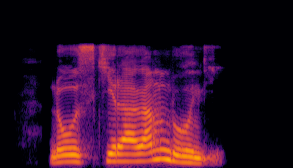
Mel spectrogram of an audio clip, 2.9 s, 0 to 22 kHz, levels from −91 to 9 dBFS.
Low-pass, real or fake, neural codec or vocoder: 7.2 kHz; fake; codec, 16 kHz, 2 kbps, X-Codec, HuBERT features, trained on LibriSpeech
